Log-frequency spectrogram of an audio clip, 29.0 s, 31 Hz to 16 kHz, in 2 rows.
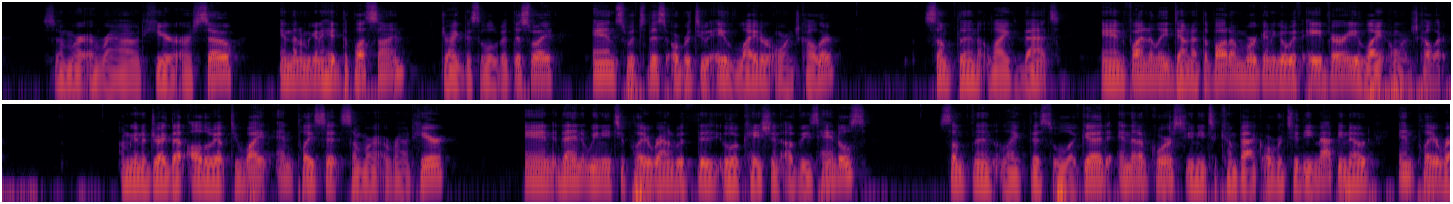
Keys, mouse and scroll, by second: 3.3-6.3 drag, 6.5 click, 11.8 click, 19.3 scroll up 2, 20.0-25.5 drag, 25.5 scroll down 3, 25.8 middle click, 26.5-28.9 scroll up 2.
